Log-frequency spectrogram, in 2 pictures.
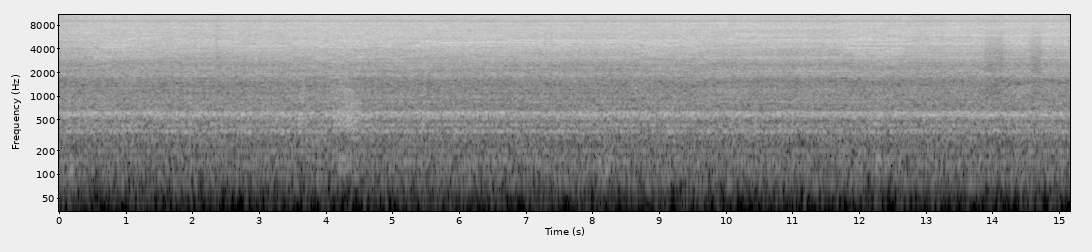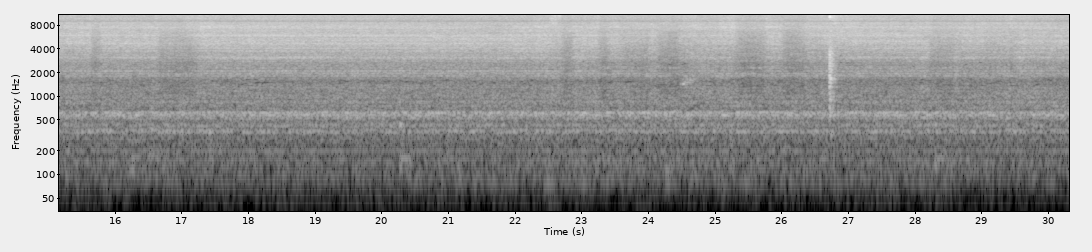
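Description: Dental suction running steadily, a continuous hiss with a steady hum under it. A single sharp click sounds near the end.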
